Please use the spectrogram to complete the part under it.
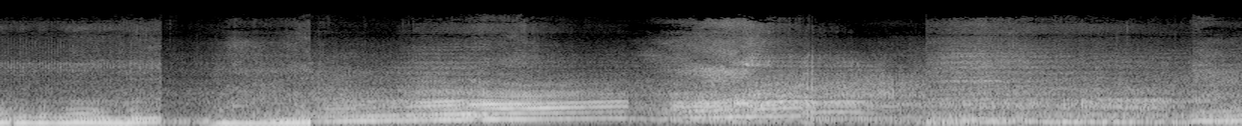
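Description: Car engines rumble and rev loudly as cars drive past one after another.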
